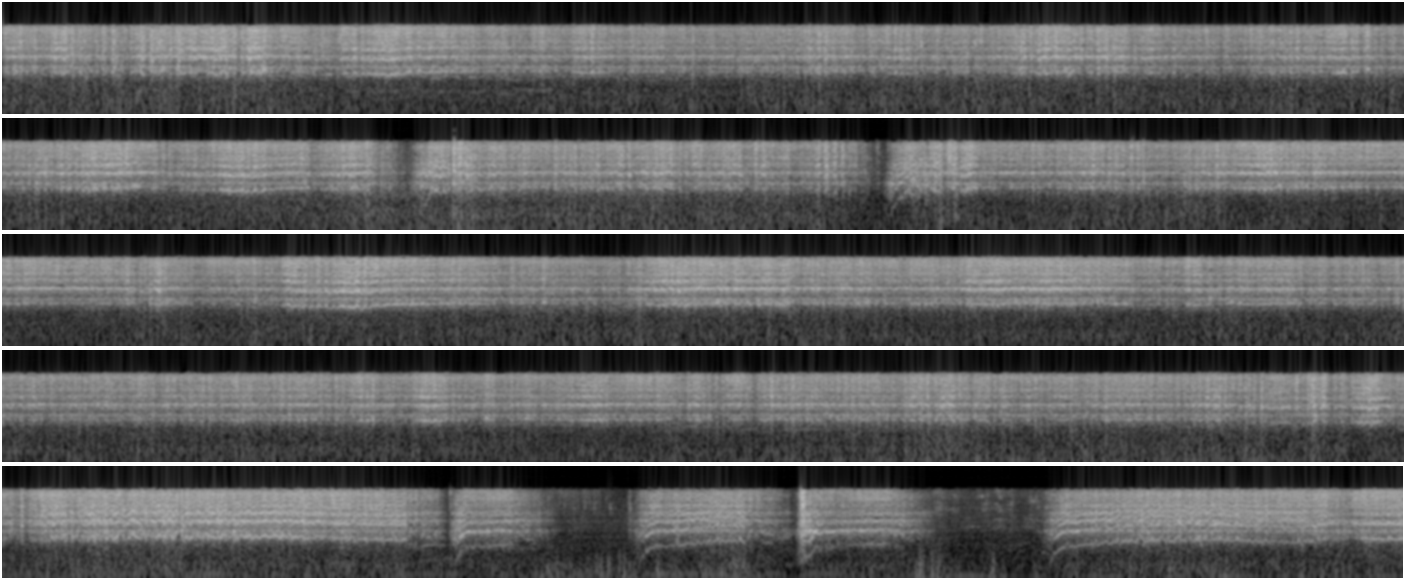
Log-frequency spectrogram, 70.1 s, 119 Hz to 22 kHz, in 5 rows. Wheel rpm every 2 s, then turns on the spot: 230, 220, 230, 230, 230, 230, 230, 220, 180, 190, 210, 140, 230, 230, 230, 220, 230, 230, 230, 230, 230, 230, 230, 230, 230, 230, 230, 200, 200, 180, 70, 90, 60, 90, 180.
none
